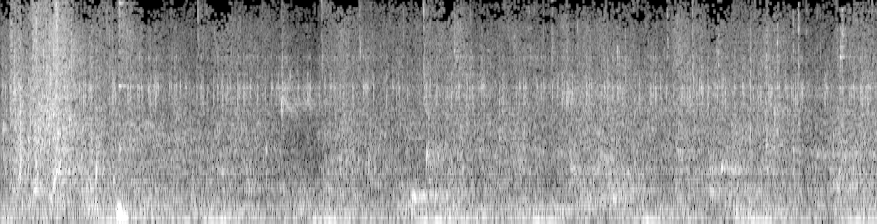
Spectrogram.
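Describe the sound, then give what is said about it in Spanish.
Water sloshes steadily as people wade slowly into ankle-deep water in a tunnel about four metres wide, a continuous broad wash with a brief louder splash near the start. “Se meten poco a poco en el agua. El agua les cubre los tobillos.”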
